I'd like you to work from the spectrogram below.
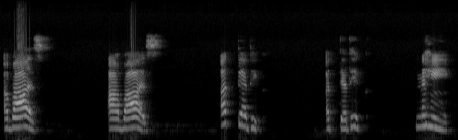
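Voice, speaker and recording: A woman narrating a Hindi grammar textbook lesson, reading word pairs slowly and carefully. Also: high voice.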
